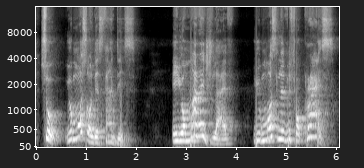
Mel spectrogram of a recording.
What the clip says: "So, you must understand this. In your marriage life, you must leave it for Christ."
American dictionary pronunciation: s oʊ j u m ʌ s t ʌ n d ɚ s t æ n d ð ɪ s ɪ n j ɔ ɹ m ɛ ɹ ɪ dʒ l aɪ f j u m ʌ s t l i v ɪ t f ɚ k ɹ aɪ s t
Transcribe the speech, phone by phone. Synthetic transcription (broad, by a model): s oʊ j u m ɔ s t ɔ n d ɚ s t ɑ n d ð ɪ s ɪ n j ɔ m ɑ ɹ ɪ dʒ l aɪ f j u m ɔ s t l i v ɪ t f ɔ k ɹ aɪ s t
